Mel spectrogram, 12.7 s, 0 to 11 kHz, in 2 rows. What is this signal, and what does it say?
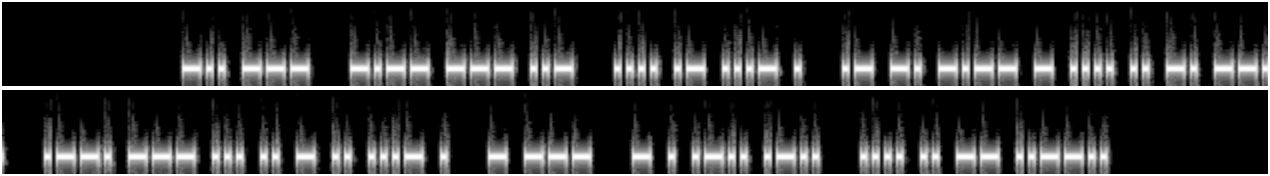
Morse code, heard as a keyed tone, about 40 wpm, 700 Hz. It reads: DO YOU HAVE ANYTHING POSITIVE TO TELL HIM?
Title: Sentences from Top 1000 Words - Review Part 5 - 40wpm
